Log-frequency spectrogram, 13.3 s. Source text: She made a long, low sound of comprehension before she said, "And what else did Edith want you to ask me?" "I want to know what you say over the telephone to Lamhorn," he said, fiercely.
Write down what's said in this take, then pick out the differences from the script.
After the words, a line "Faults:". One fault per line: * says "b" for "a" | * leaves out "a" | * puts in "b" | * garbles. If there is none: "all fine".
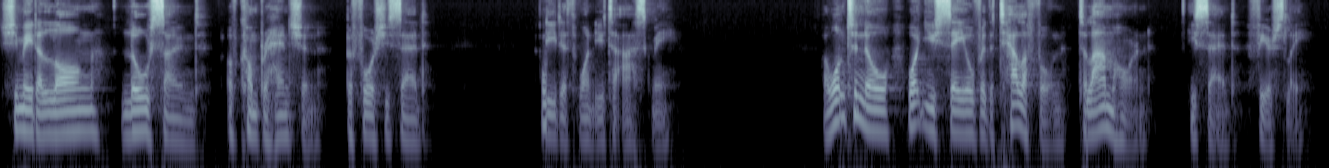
She made a long, low sound of comprehension before she said, "And Edith want you to ask me?" "I want to know what you say over the telephone to Lamhorn," he said, fiercely.
Faults:
* leaves out "what else did"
